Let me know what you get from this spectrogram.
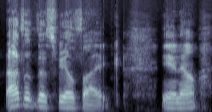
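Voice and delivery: normal talking voice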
